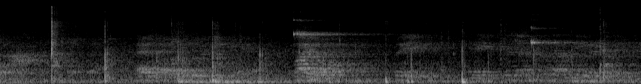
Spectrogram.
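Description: Sneakers on a wooden court floor during a badminton footwork drill: scattered sharp footfalls and knocks, with short high squeaks of the shoe soles about three seconds in and again near the end, in a reverberant hall.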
